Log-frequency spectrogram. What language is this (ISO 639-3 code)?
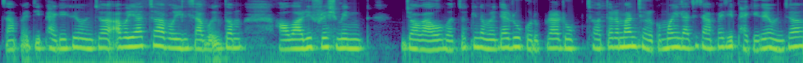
nep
